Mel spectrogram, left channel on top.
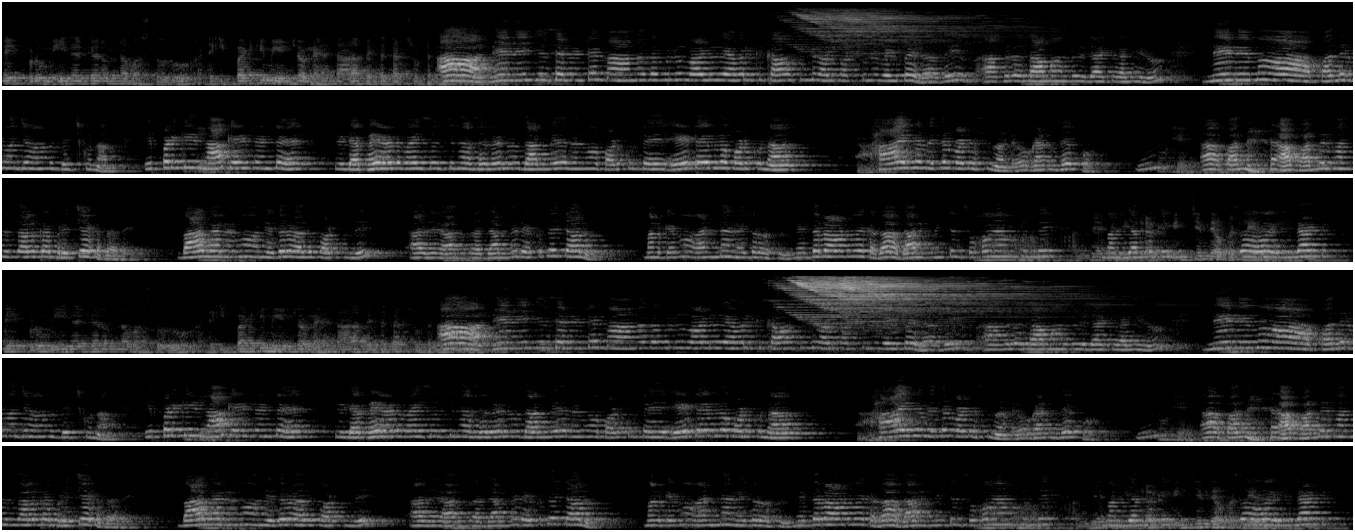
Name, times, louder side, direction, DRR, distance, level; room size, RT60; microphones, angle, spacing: voice 1, 0.0-4.9 5.3-5.5 10.2-10.5 12.2-12.4 15.3-15.6 22.1-22.3 25.1-25.9 29.0-29.3 31.4-31.6 36.7-40.2, equal, 75° left, 0 dB, 2.3 m, -41 dB
voice 2, 4.3-14.6 14.9-16.5 16.8-21.4 22.0-24.4 24.8-25.1 25.5-28.3 28.8-30.7 31.1-33.0 33.4-37.5 38.0-38.7 39.4-40.3, left 3 dB, 35° left, 3 dB, 0.7 m, -32 dB
sound 1, 7.7-10.3, right 16 dB, 60° right, 0.5 m, -25 dB
17.0 x 6.0 x 3.0 m, 0.86 s
head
